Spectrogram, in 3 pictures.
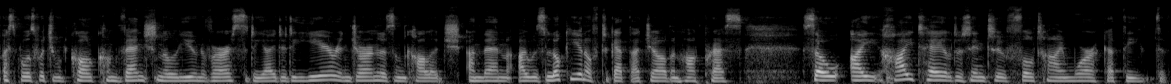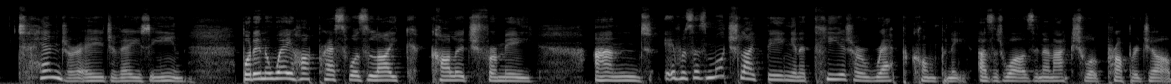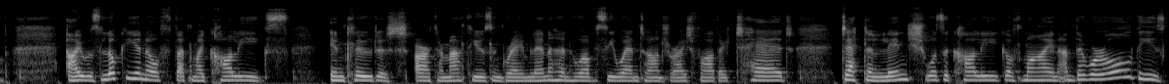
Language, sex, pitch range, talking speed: English, female, 165-200 Hz, 185 wpm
